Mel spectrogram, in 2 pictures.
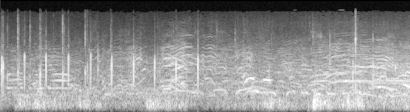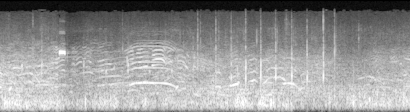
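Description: Several people's voices calling and shouting across an open soccer field, overlapping one another, with scattered sharp ticks and a brief sharp spike about six seconds in.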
